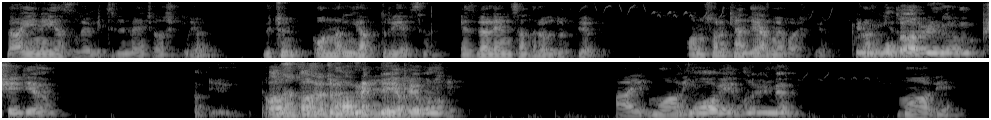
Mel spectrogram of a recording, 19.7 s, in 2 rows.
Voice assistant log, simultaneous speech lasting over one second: present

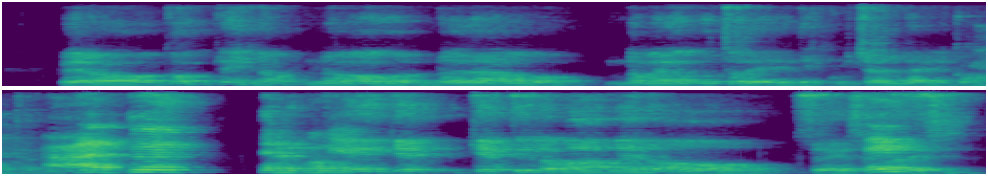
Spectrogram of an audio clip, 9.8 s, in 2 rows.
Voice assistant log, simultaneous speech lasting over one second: none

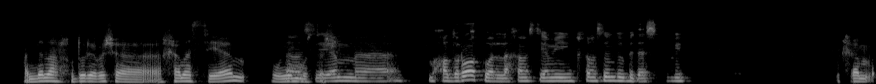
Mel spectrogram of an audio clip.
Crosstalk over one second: none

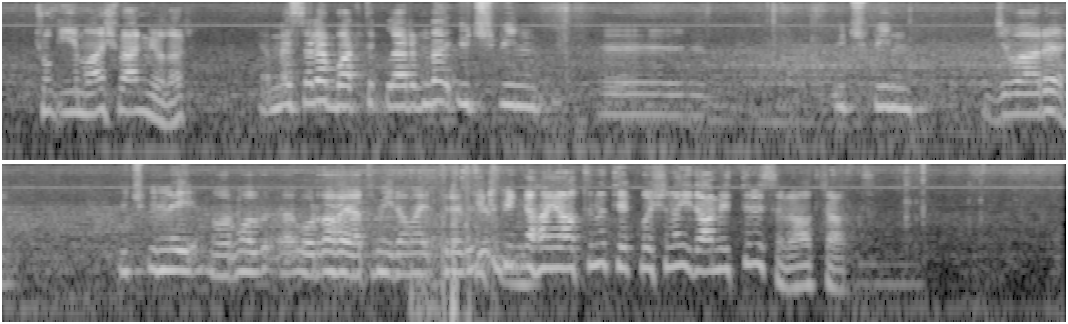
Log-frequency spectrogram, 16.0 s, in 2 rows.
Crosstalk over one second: none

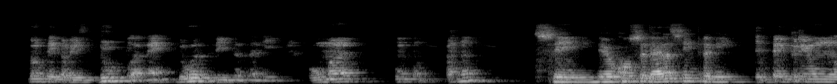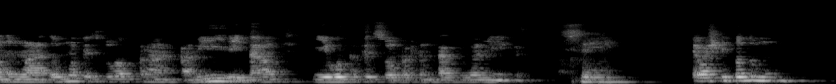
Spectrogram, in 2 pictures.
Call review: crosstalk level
none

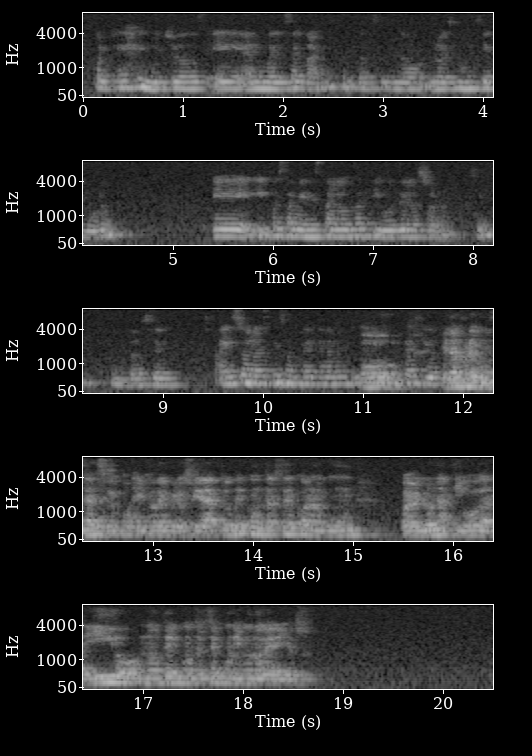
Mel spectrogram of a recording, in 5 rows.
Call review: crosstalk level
present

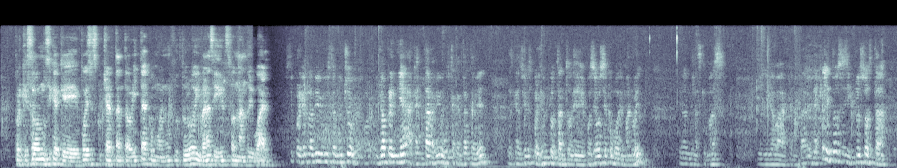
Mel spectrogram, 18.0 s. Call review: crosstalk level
none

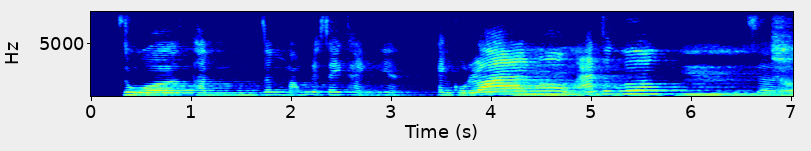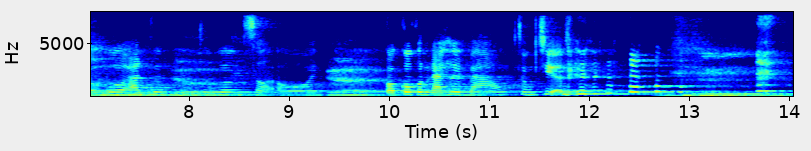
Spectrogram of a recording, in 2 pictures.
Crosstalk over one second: present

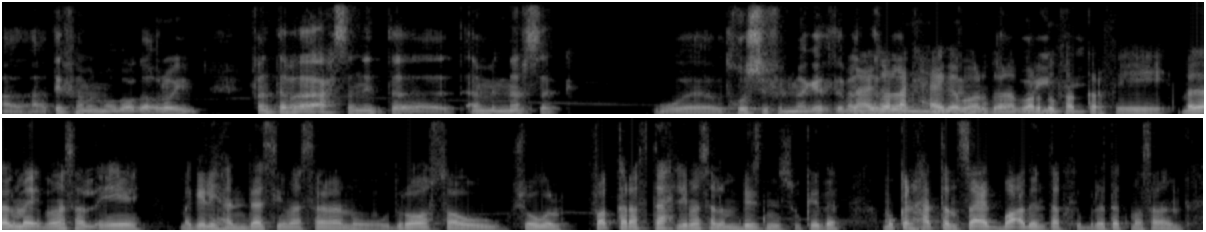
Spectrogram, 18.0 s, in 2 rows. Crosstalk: present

